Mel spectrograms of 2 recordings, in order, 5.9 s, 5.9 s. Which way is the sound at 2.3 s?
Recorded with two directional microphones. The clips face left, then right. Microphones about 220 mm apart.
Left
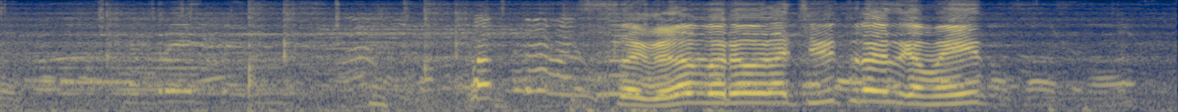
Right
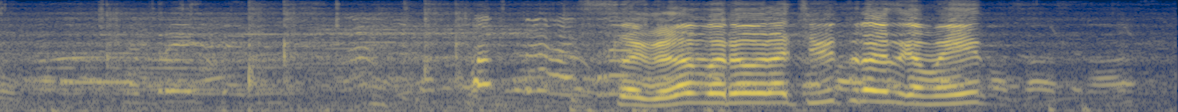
35° left (ahead or behind).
